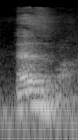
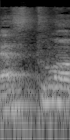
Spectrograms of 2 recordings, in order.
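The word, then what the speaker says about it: asthma: Number 3 एस्मा। एस्मा क्या कहते हैं? इसको बहुत लोग एस्थमा प्रोनाउंस करते हैं। एस्थमा नहीं है, ये एस्मा है।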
